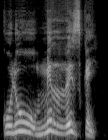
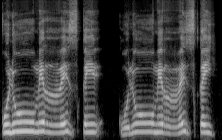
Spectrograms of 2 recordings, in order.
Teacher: You don't say mir rizqi because then you have some nasal sound coming out. There should be no nasal sound at all.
